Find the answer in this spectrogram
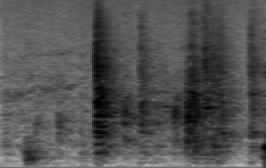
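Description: About four short knocks and rustles from handling a plastic margarine tub, as a lump of cooking margarine drops into an empty stainless-steel pot.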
